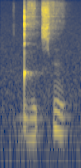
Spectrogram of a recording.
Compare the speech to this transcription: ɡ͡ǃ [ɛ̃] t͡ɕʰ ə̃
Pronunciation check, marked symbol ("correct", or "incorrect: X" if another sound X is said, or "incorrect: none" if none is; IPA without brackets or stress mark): correct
